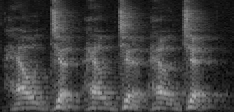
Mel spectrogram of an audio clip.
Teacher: E aqui ele reduz a palavra your para um schwa. Então, your vira apenas um schwa.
